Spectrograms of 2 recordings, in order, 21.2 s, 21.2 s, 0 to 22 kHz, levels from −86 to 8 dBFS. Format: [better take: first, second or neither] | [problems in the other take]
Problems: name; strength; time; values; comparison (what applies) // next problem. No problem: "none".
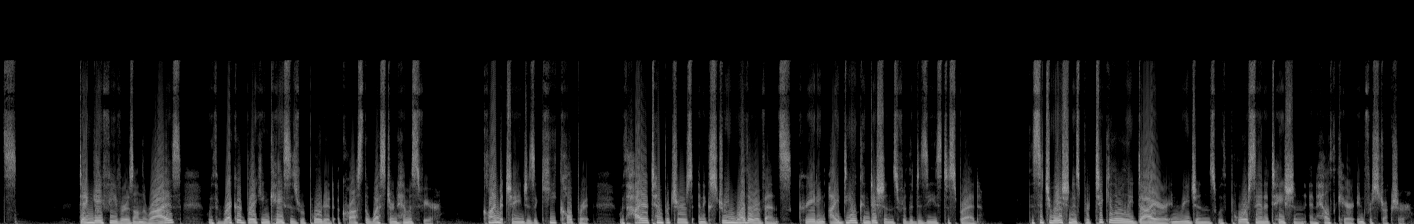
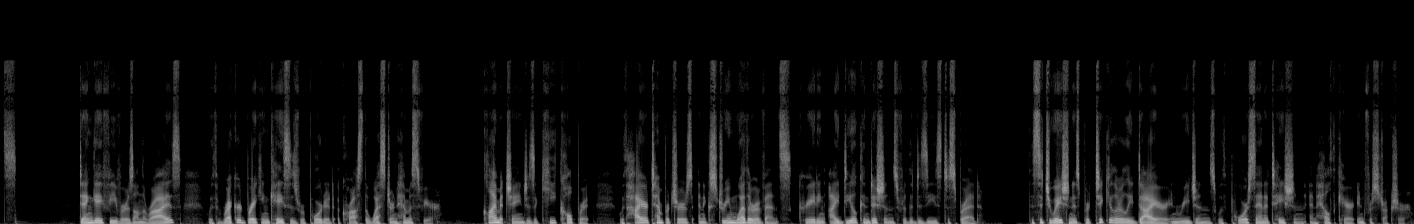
second | distortion; heavy; 7 dB below the speech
